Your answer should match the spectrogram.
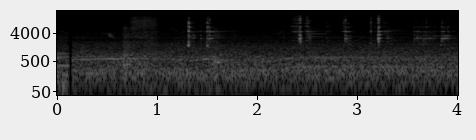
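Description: Light metallic clinks and ticks, several scattered over a few seconds, with a short hiss just under a second in.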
